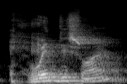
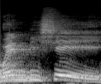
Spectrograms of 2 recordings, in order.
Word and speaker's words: Wendy Shay: Wendy Shuan. It's Wendy Shuan. Wendy Shay.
